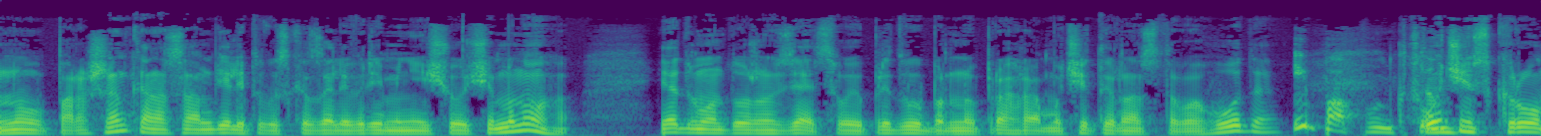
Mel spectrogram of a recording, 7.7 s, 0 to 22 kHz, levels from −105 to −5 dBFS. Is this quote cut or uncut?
cut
